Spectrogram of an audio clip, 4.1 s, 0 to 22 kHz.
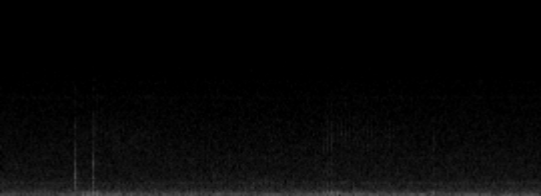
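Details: Heidi, a 14-year-old cat from the Humane Society of New York City, purring softly under a massage in the sun; low rumble with two quick high clicks early on.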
